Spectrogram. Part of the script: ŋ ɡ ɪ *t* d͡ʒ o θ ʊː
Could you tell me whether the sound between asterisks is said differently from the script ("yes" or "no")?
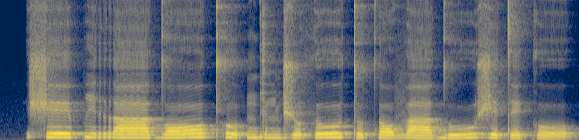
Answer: yes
